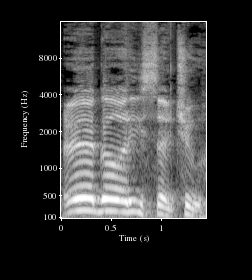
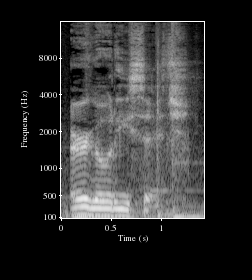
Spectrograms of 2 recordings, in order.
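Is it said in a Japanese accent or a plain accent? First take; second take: Japanese; plain. First: It is said with a Japanese-style pronunciation. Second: It is said in the speaker's ordinary accent.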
